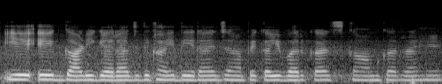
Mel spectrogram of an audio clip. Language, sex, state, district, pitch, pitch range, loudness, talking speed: Hindi, female, Punjab, Kapurthala, 205 Hz, 200-210 Hz, -16 LUFS, 215 wpm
